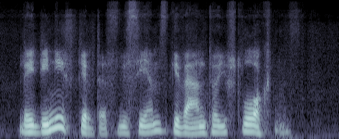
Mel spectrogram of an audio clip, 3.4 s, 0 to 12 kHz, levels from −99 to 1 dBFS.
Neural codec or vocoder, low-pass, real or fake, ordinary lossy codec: codec, 16 kHz in and 24 kHz out, 0.9 kbps, LongCat-Audio-Codec, fine tuned four codebook decoder; 10.8 kHz; fake; Opus, 16 kbps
